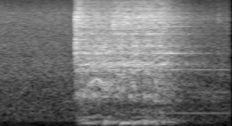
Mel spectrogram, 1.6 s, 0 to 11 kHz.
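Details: Early non-VVTi Toyota 1UZ V8 with Link ECU and coil-on-plug conversion, retried start; short crank, then engine catches cleanly and the roar quickly settles, normal start with no misfire or clatter.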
